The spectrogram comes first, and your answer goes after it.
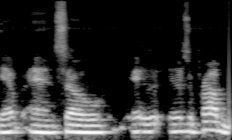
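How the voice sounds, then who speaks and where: In a fairly high, dark, mellow, somewhat breathy voice, a man with an American accent speaks in a flat monotone. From New York. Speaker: veterans' storyteller, founder. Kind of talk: interview. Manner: halting.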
